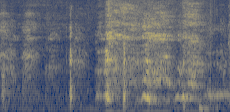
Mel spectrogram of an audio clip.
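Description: A man coughing amid laughter, with the loudest bursts starting about a second in.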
